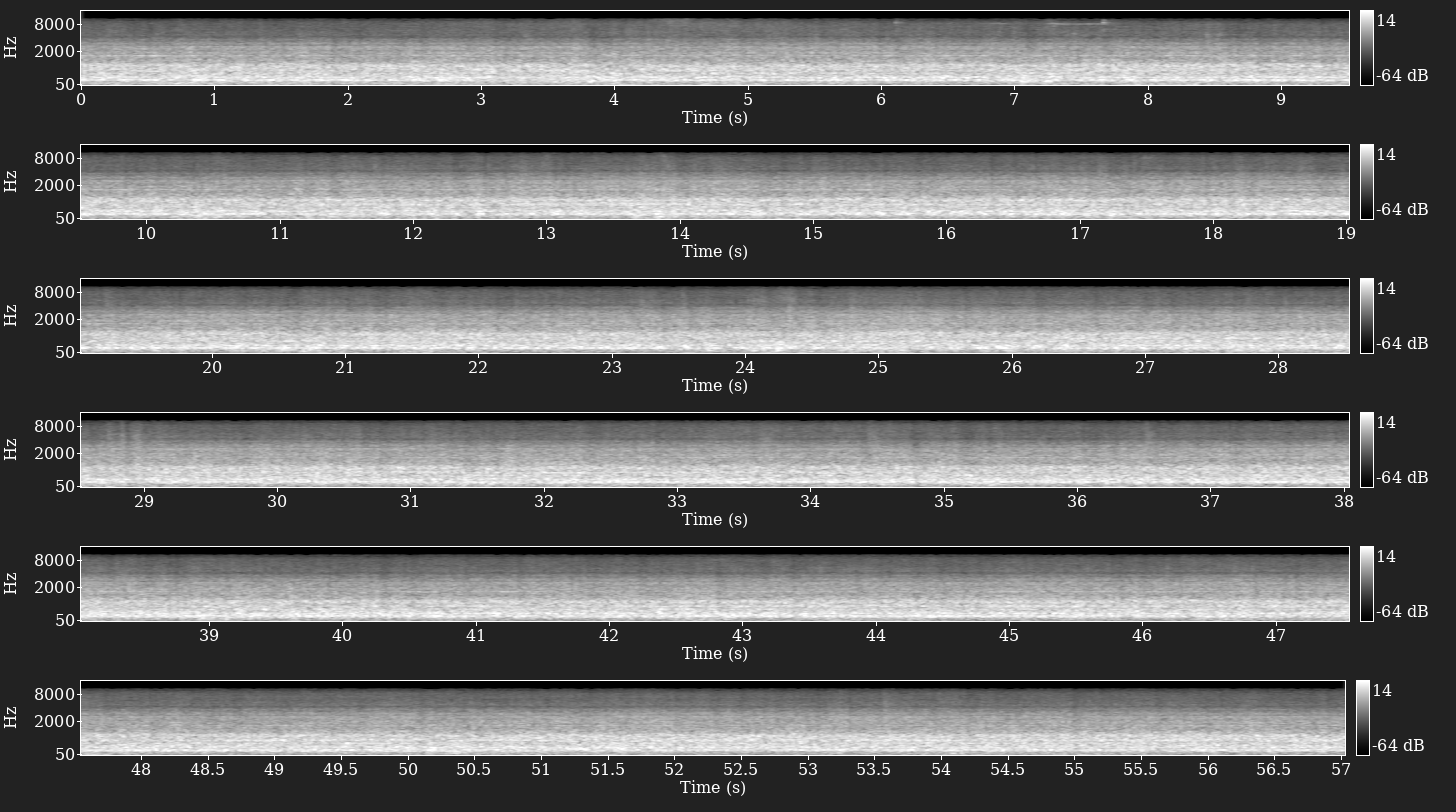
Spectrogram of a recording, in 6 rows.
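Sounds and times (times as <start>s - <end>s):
electric train rumbling: 0.0s - 57.0s.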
